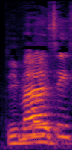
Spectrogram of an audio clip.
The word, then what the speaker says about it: Mersea: Mersey spelled like sea.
